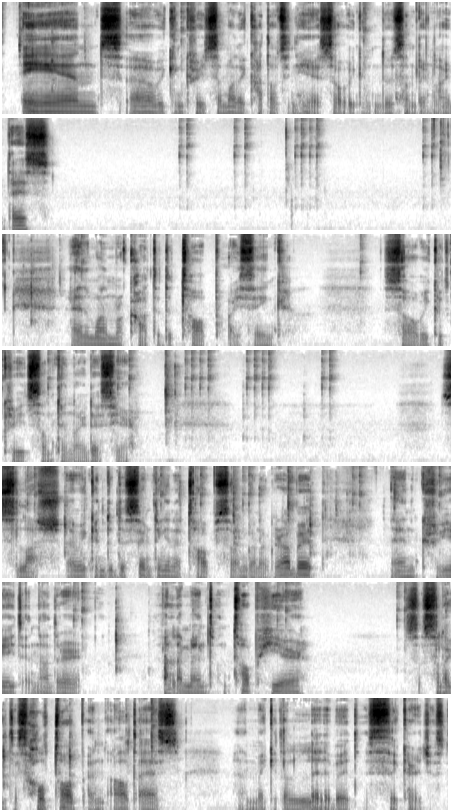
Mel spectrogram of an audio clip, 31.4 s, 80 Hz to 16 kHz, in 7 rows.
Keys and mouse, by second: 0.5 shift+click, 1.7 click, 2.8 click, 8.7 click, 9.3 shift+middle click, 9.7 click, 12.5 click, 18.2 click, 18.6 middle click, 19.0 q, 19.8 click, 20.0 q, 21.0 shift+middle click, 21.5 click, 21.8 Tab, 22.2 click, 23.1 click, 23.6 middle click, 25.2 ctrl+click, 26.4 ctrl+click, 26.9 middle click, 27.6 middle click, 28.2 alt+s.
